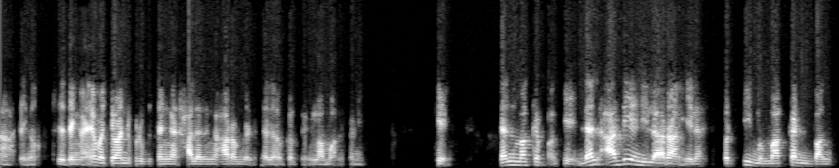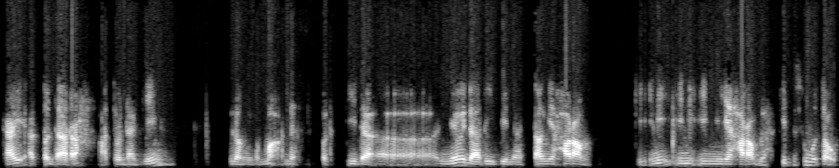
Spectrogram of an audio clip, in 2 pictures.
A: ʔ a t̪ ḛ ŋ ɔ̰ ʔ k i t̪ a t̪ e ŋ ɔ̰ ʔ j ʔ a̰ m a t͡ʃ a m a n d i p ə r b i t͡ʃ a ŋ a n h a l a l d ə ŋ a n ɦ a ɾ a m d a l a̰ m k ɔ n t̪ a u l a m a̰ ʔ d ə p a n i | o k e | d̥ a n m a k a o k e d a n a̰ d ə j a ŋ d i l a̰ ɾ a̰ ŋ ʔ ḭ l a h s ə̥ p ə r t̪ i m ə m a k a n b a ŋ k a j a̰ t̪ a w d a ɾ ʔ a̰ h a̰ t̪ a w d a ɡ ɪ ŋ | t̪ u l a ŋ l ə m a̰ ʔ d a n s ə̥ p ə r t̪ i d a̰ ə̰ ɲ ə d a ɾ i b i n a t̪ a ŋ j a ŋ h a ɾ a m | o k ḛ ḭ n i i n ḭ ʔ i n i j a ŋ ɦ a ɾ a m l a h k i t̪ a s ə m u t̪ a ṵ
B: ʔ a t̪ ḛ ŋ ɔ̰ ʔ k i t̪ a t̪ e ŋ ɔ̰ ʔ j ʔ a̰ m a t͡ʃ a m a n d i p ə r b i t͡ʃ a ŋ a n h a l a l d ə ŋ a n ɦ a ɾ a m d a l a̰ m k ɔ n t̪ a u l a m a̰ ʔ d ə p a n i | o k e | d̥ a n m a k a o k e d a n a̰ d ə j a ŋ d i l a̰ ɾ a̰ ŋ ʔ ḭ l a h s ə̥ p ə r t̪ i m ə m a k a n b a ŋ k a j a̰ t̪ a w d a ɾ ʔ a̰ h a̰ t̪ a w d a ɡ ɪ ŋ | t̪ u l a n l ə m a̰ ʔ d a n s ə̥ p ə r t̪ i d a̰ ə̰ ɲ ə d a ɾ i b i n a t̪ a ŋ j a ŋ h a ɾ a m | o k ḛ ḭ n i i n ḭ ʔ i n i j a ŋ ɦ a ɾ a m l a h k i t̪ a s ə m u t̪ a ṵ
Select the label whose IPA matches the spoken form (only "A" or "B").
A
